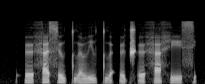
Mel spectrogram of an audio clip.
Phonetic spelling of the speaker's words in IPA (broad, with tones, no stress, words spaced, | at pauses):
ʔœ˨ha˦sœ˨ tʷa˨βe˨ tʷa˨ ʔœ˨t͡ʃʼœ˦ha˦he˦s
